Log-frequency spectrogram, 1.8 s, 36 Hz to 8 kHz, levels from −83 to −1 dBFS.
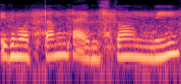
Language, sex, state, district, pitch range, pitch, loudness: Telugu, female, Telangana, Hyderabad, 205-220 Hz, 215 Hz, -14 LUFS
